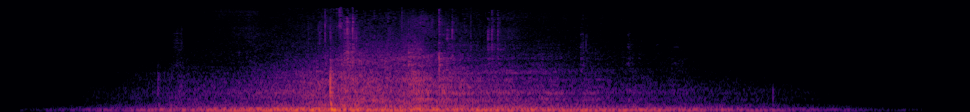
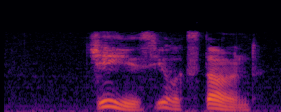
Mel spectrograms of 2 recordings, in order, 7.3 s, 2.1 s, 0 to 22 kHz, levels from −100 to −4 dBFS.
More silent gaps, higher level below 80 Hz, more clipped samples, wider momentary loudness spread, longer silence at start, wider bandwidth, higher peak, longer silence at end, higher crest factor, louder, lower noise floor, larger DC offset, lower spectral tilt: neither; first, -58 dBFS vs -72 dBFS; neither; first, 18 LU vs 9 LU; about the same, 0.7 s vs 0.65 s; first, 16.5 kHz vs 7.4 kHz; second, -28 dBFS vs -24 dBFS; first, 1.15 s vs 0.2 s; about the same, 24 dB vs 20 dB; second, -51 LUFS vs -43 LUFS; first, -86 dBFS vs -74 dBFS; neither; first, -6 dB/octave vs -4.5 dB/octave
